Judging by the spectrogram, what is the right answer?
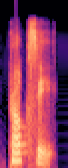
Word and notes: proxy: Indian

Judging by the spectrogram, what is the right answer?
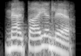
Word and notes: Malpighian layer: Indian

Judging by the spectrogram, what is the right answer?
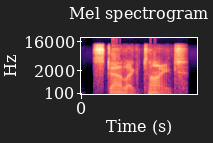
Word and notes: stalactite: British English

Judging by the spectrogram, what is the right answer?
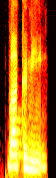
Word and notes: buccaneer: Indian

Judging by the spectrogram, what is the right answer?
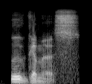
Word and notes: oogamous: British English

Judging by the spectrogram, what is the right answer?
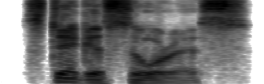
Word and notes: stegosaurus: British English

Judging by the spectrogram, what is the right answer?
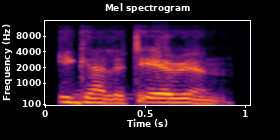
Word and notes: egalitarian: Indian

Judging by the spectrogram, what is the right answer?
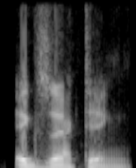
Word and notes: exacting: American English

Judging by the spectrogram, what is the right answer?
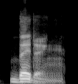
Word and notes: bedding: British English

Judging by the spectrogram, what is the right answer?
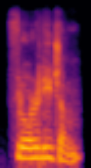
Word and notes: florilegium: Indian

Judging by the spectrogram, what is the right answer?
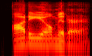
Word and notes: audiometer: American English

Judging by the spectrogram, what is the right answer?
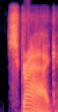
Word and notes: sprag: American English

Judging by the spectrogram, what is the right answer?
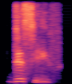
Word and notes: deceive: Indian

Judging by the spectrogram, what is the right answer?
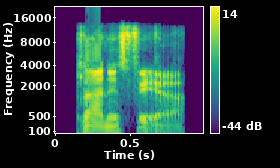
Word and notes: Planisphere: British English

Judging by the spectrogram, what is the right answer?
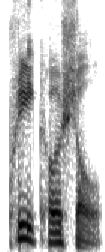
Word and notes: praecocial: American English

